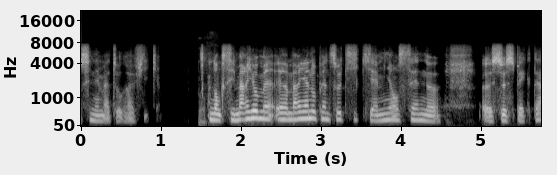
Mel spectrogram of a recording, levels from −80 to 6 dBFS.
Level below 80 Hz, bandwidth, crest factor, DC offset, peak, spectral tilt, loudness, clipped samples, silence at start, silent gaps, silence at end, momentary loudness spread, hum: -66 dBFS; 8 kHz; 18 dB; under 0.1%; 0 dBFS; -3.5 dB/octave; -19 LUFS; under 0.1%; 0 s; none; 0 s; 12 LU; none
